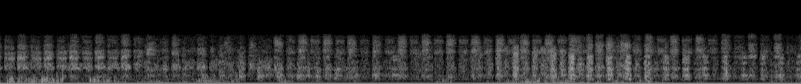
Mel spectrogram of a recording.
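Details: Panting from one of a pair of playing dogs, a Deerhound Lurcher and a Patterdale Terrier, out on Exmoor. Loud, fast, rough breaths run on without a break, close to the microphone, with low rumbling beneath.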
